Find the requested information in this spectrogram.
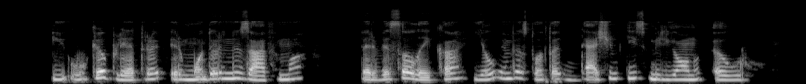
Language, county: Lithuanian, Klaipėda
